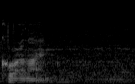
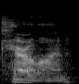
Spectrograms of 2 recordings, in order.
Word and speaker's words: Coraline: They keep saying Coraline, not Caroline, not Caroline at all."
